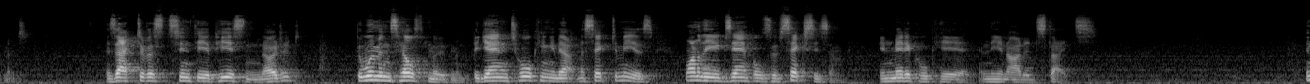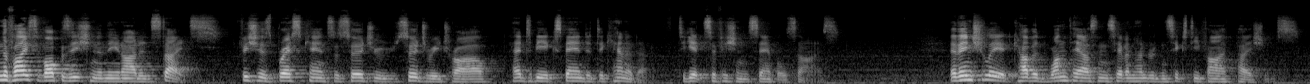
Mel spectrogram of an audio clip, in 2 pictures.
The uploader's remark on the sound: I spoke at the Australian Evaluation Society’s annual conference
